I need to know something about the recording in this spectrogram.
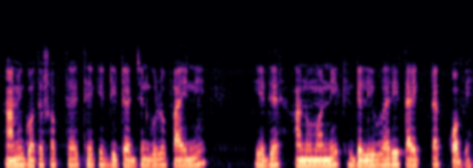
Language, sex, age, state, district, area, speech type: Bengali, male, 18-30, West Bengal, Birbhum, urban, read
